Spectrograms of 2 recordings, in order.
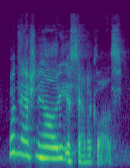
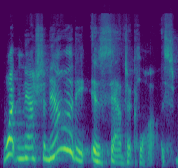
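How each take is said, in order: First: Said in the usual way. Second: Slow riddle read. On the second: Shown as a demonstration.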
